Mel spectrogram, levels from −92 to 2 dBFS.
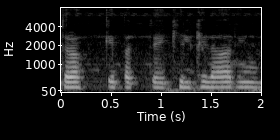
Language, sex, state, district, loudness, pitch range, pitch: Urdu, female, Andhra Pradesh, Anantapur, -35 LUFS, 175-185 Hz, 180 Hz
